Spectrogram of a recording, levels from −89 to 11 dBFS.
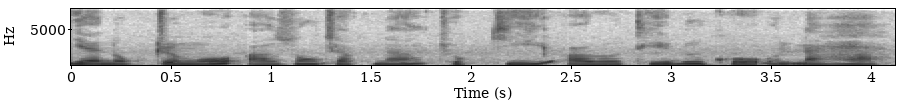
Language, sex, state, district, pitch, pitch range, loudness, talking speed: Garo, female, Meghalaya, West Garo Hills, 210 Hz, 195-225 Hz, -16 LUFS, 85 wpm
